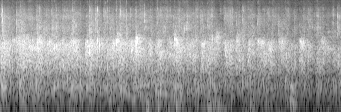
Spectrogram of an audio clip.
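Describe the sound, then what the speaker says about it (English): A conference audience at a school readiness panel applauds steadily for about five seconds. The clapping is a dense, even wash with no voices over it. "Can we have a big round of applause"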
